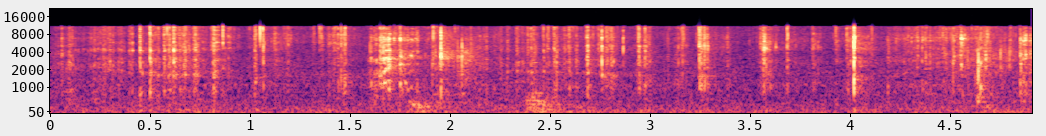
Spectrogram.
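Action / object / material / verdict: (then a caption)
scrape / bar of soap shaved with a metal blade / soap / none. A dry, soft, solid white soap bar is held in the hand and shaved with a metal blade, peeling flakes and curls off its surface. The result is a quiet run of crisp, bright scraping and crackling strokes, almost entirely high-pitched with very little low end.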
